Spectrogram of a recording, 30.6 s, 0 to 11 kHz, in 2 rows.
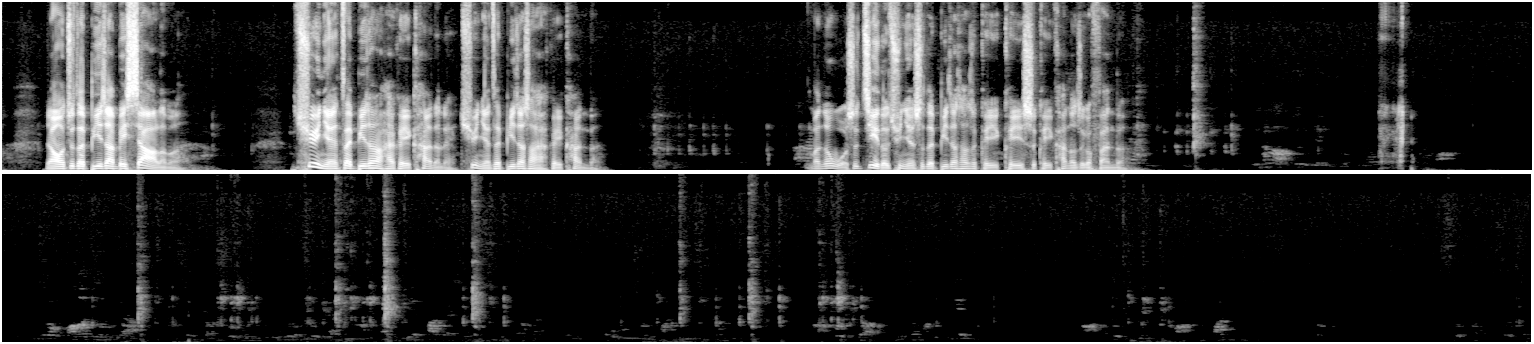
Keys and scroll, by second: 0.4 ctrl+z, 0.4 3, 2.6 5, 3.7 ctrl+z, 5.1 ctrl+z, 8.4 ctrl+z, 8.6 ctrl+z, 8.6 space, 10.0 alt+s, 10.9 alt+s, 11.2-12.0 typing, 16.6 space, 17.5 ctrl+z, 18.2 ctrl+z, 18.7 ctrl+z, 18.7 space, 19.0 space, 23.3 space, 23.4 ctrl+z, 25.7 ctrl+z, 26.6 ctrl+z, 27.8 ctrl+z.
